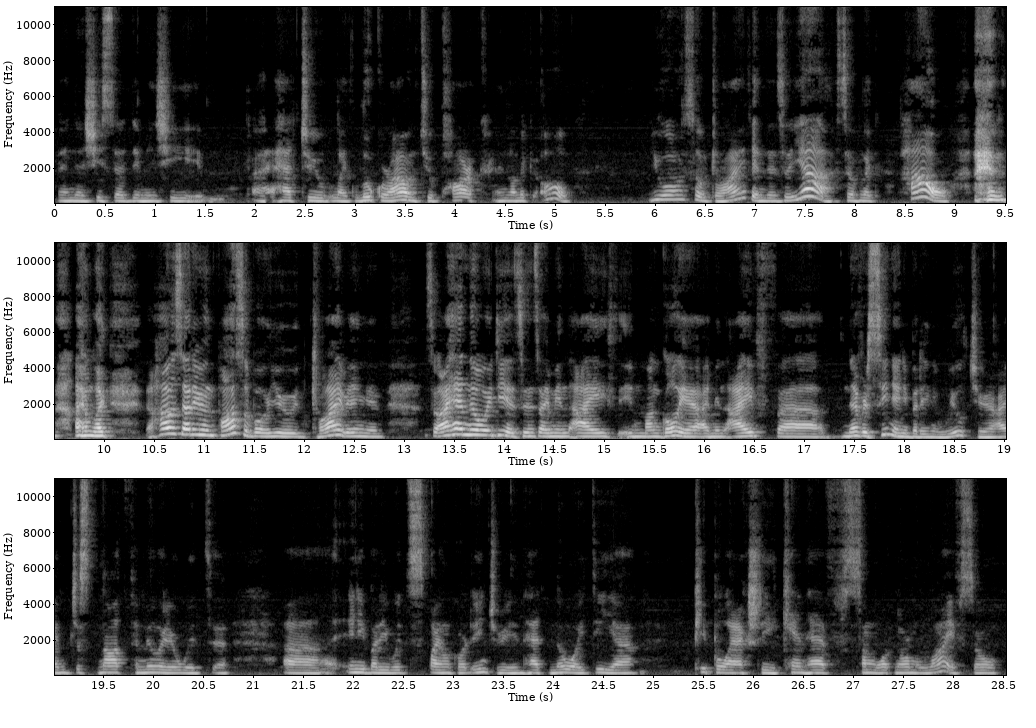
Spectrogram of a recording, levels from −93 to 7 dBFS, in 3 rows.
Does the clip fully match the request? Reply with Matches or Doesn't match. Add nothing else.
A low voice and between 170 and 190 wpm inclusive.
Doesn't match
